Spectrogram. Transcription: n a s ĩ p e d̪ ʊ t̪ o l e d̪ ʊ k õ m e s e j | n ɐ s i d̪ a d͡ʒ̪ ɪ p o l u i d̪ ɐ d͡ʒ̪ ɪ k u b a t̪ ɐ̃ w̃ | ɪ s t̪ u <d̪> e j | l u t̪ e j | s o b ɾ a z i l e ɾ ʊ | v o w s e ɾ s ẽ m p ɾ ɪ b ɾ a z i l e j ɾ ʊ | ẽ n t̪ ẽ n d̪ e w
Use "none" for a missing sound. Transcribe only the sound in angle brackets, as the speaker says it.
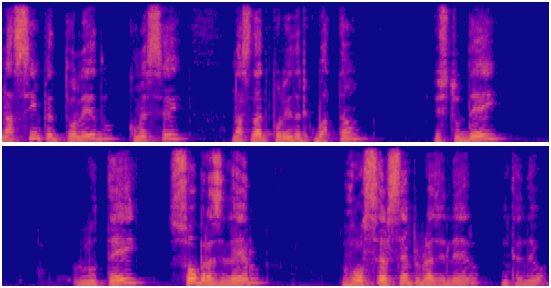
d̪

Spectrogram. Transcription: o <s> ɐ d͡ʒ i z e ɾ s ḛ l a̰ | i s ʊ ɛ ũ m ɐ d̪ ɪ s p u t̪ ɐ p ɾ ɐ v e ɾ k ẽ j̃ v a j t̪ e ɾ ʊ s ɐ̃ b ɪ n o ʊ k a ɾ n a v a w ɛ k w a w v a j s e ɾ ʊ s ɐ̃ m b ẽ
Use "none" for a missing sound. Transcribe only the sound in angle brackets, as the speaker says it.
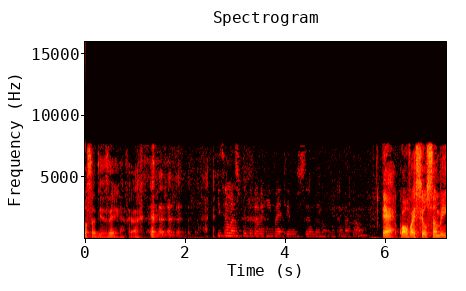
s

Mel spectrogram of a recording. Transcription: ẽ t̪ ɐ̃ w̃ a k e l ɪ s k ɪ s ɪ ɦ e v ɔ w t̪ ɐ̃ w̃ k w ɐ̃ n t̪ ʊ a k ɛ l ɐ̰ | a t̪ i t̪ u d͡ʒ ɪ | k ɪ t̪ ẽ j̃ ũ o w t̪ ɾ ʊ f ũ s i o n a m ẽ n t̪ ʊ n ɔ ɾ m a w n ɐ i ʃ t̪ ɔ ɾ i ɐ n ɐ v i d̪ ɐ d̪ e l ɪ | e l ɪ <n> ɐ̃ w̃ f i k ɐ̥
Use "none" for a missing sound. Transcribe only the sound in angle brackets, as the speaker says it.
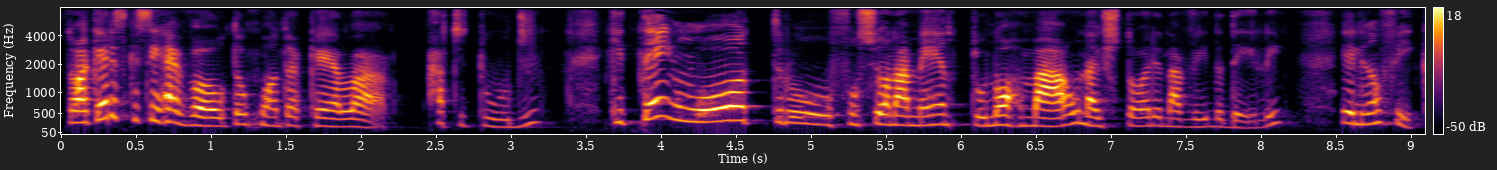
n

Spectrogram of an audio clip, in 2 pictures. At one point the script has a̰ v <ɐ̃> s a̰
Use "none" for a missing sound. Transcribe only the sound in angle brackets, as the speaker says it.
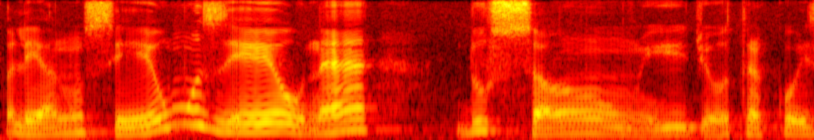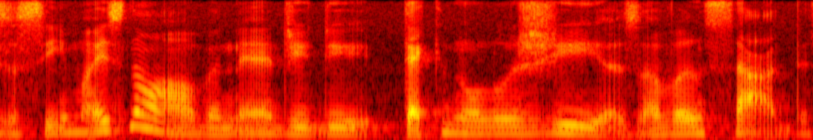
ɐ̃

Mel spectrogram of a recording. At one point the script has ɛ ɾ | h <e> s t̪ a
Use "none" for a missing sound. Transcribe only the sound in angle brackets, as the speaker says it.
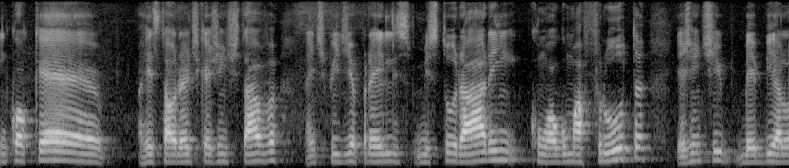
e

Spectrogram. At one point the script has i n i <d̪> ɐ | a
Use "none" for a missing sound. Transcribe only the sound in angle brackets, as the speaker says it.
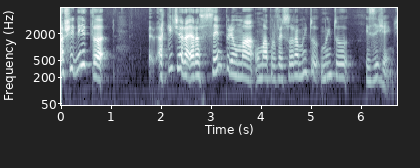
t̪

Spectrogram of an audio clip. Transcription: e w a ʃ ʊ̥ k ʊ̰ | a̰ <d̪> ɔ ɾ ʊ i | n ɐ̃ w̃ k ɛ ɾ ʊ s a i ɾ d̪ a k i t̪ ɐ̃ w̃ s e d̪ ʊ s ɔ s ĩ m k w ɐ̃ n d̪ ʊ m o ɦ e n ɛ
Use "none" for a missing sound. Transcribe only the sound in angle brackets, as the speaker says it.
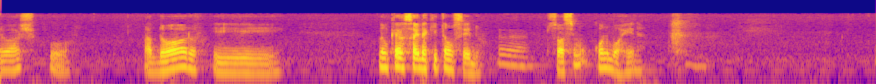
d̪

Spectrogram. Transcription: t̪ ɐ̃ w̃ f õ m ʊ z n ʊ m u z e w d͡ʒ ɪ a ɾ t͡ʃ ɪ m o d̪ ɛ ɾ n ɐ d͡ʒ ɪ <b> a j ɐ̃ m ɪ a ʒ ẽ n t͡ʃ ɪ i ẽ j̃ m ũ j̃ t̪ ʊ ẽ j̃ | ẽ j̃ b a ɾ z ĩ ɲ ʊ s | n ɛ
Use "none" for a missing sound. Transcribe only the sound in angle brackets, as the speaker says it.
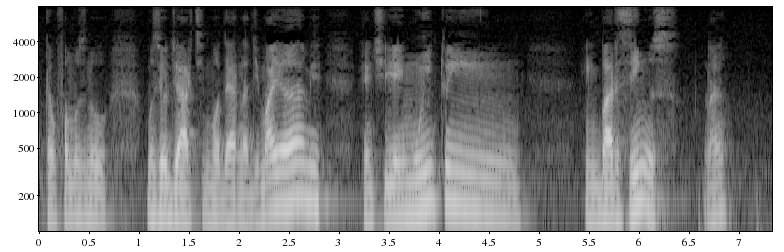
m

